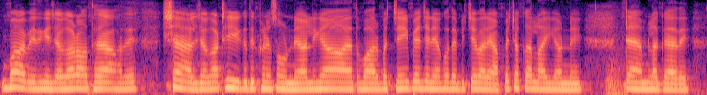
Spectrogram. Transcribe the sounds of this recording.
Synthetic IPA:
baːʋeːɾɪjãːd͡ʒəɡãːnãːʊt̪ʰɛːd̪eː | ʃɛːld͡ʒəɡaːʈʰiːkd̪ɪkʰɽẽːsʊɳneːaːlɪjãːet̪baːɾbətːʃẽːĩːpẽːd͡ʒnẽjãːk̬od̪eːbɪt͡ʃːt͡ʃeːbaːɾeːaːpẽːt͡ʃəkːəɾlaːiːjɛːʊnːẽː | ʈɛːmləɡɛːd̪eː

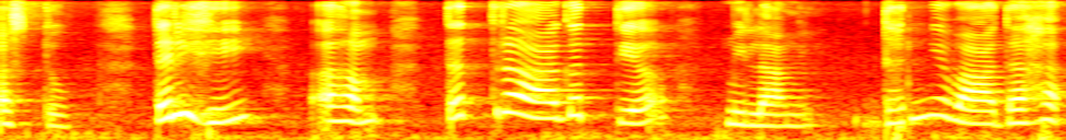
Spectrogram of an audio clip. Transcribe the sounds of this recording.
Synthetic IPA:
ɐst̪ut̪ɐɾiɦi | ɐ̰ɦɐmt̪ɐt̪ɾɐaːɡɐt̪jɐ | milaːmid̪ʱɐnjɐʋaːd̪ʱɐɦɐ̆

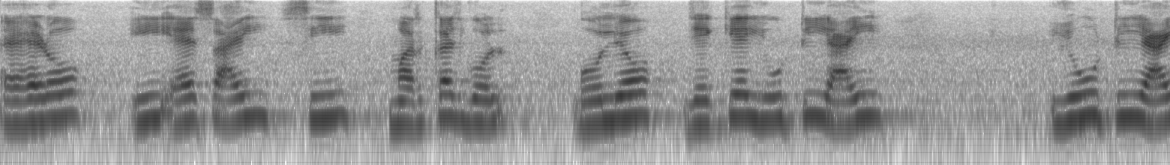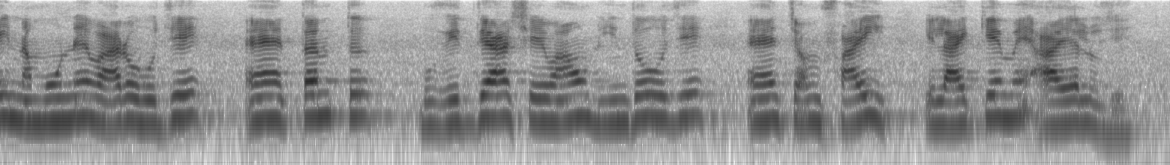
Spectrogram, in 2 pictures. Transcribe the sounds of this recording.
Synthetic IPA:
ɐɦɪɽo | iːɛːsaːisiː | mɐɾkə | ɠoːlijod͡ʑeːkejuːʈiaːi | juːʈiːaːinɐmuːneʋaːɾoɦʊd͡ʑe | ɛ̃ːt̪ɐ̃nt̪ʊ | ʋɪd̪jaʃeːʋaːũɗĩːn̆d̪oɦʊd͡ʑe | ɛ̃ːt͡ɕɐmfʰaːi | ɪlaːɪkemẽʔaːjəlɦʊd͡ʑeː

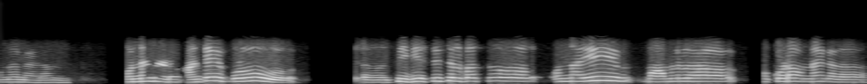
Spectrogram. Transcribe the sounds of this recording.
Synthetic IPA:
unːaːjmɛːɽɐm | unːaːjmɛːɽɐmɐɳʈe̞ːipːuɽu | siːbiːesiːselbɐsunːaːjimaːmulɐɡaː | kuːɽaːunːaːjikɐd̪aː

